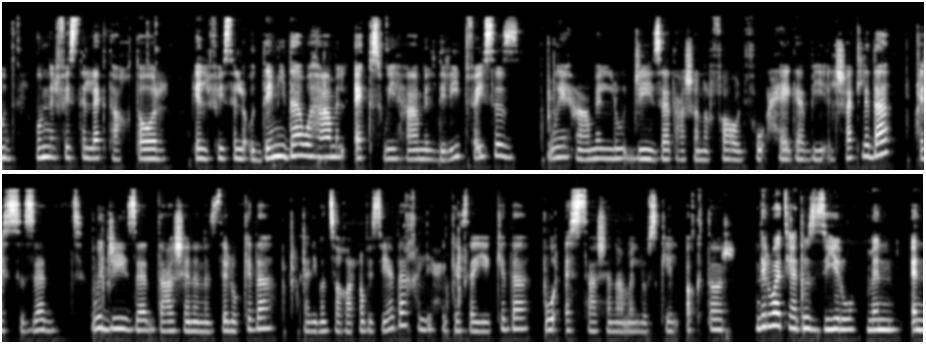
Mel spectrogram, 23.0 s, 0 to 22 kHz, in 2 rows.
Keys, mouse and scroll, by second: 0.1 click, 1.7 click, 2.2 scroll down 1, 2.3-3.3 middle drag, 3.9 x, 5.4 middle click, 6.3 scroll up 1, 6.5 click, 6.5 g, 11.2 s, 12.6 g, 14.9 s, 17.0 g, 18.2 s, 21.3 KP_0.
